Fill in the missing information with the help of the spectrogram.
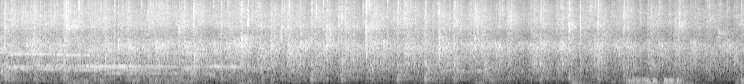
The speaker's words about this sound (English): So a big round of applause for everyone who's been involved in this day.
